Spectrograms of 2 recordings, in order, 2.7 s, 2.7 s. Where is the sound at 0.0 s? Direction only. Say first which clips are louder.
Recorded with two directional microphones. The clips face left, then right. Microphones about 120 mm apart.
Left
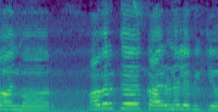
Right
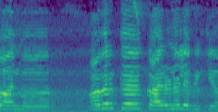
Left 2 dB; 25° left (ahead or behind).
